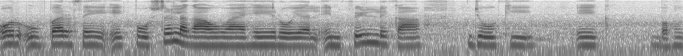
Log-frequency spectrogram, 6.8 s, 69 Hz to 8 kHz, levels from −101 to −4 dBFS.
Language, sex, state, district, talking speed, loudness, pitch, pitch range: Hindi, female, Bihar, Bhagalpur, 140 wpm, -34 LUFS, 175 Hz, 170-185 Hz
